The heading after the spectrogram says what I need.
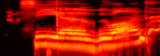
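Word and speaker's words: Szechwan: I saying that right how do you say it I say it uh see vuan I'm looking at my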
